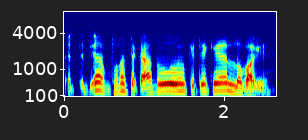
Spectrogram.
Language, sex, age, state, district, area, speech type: Assamese, male, 18-30, Assam, Charaideo, rural, conversation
